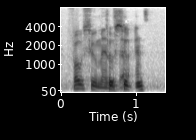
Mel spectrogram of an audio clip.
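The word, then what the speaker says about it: Fosu-Mensah: Fosu Mensah.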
